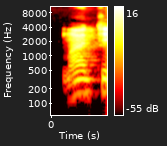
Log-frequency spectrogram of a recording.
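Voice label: "macis", Malay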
